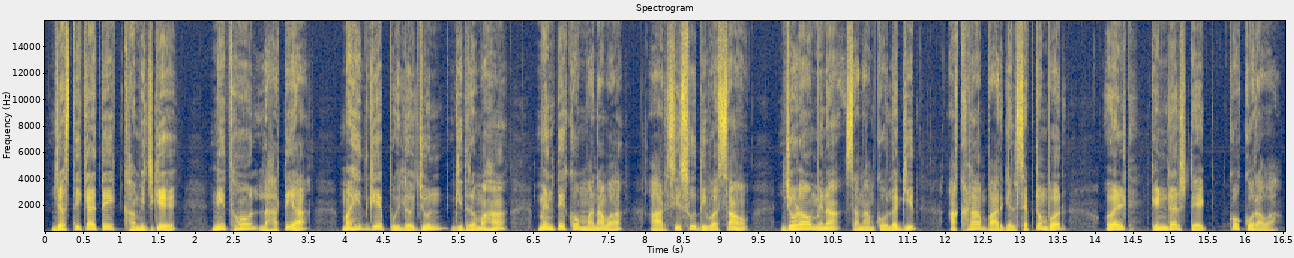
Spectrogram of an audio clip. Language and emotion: Santali, neutral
